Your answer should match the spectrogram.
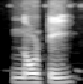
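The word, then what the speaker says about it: naughty: फिर हम पढ़ेंगे साइलेंट वर्ड, यानी कि जैसे जी एच साइलेंट होता है, नोटी, NAUGSTY, तो जिसमें जीएच साइलेंट रहता है, ऐसे ऐसे हम आगे शब्द पढ़ेंगे।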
